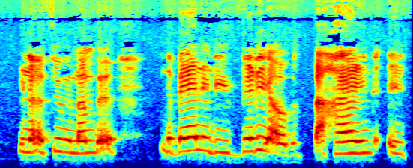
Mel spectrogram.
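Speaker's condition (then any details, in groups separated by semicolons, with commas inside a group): Deafness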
